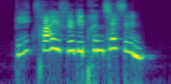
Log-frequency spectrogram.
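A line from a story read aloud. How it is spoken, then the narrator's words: Squeaky voices. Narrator (German): piepsten die Beifahrer gegen die Kinder hin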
